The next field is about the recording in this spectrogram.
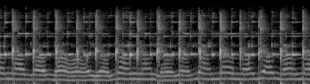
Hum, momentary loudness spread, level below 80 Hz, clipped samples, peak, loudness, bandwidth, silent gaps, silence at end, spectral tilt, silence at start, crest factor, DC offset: none; 2 LU; -48 dBFS; under 0.1%; -4 dBFS; -25 LUFS; 16 kHz; none; 0 s; -0.5 dB/octave; 0 s; 22 dB; under 0.1%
